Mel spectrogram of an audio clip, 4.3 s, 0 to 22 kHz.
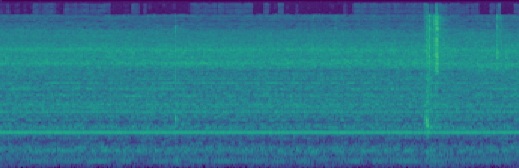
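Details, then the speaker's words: Fabric network switch after reversing chassis and power supply fan airflow, all four chassis fans plus PSU fan set to 40% speed: soft even hum with faint steady whine, no rattle or surging; normal running. "And you can hear the fan running on this. The other fans are running. That's all 4 of the fans plus a power supply fan running on the current platform."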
